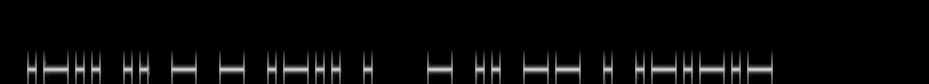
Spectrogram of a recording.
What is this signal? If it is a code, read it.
Morse code, heard as a keyed tone, about 15 wpm, 700 Hz. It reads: LITTLE TIME.
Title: Sentences from Top 200 Words 15wpm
